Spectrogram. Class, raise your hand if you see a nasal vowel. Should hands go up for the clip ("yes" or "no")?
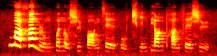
no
